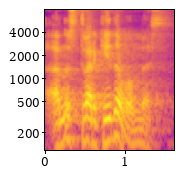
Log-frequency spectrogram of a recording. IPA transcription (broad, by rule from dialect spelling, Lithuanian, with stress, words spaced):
ˈɑːnʊs tʋɐrʲˈkʲiːdɐʋoːm mʲeːs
